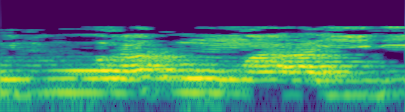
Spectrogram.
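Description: A man's voice reciting Qur'anic verses in Arabic in a melodic, drawn-out chant, holding long notes with brief breaks between phrases.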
